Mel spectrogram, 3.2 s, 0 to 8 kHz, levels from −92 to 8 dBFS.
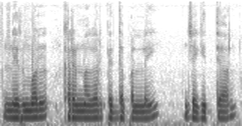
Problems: background conversations at intervals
